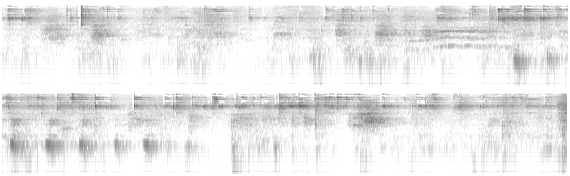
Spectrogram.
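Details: Dogs Poppie and Nellie at play: after scattered snorts, a short wavering whine rises near the middle, then rapid low grunting pulses about twice a second, mixed with wheezy huffs and scuffling.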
